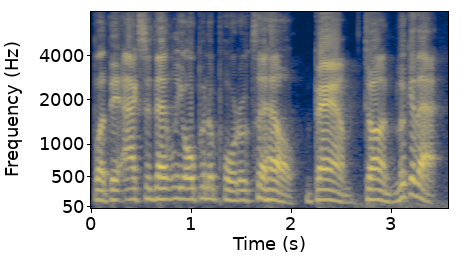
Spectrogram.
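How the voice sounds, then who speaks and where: An excitable man with a voice a little on the high side, talking casually as a podcast co-host. He is emphatic and slangy, chatting about games and films. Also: a little fast. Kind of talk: casual video game and movie chat.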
